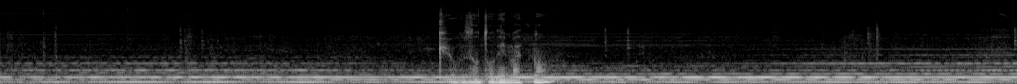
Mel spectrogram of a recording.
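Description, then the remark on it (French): A continuous texture from a wavetable synthesizer, layered humming tones built from small wave fragments recombined very rapidly, shimmering and flowing like liquid, swelling into a brief, brighter burst midway, while a voice speaks briefly over it. “Et donc ce sont tous ces petits morceaux de vagues qui sont recombinés très rapidement pour former euh, comme un liquide sonore”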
